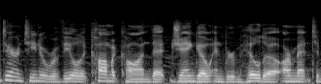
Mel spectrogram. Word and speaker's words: Django: candy when he meets Django at the bar he asks Jango his name and how to spell it D Jango spells it out and tells him the D is silent to which Nero responds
